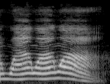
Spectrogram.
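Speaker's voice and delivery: high, whiny wah wah wah; mock crying wah. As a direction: imitate a crybaby. Mocking new catchphrase.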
